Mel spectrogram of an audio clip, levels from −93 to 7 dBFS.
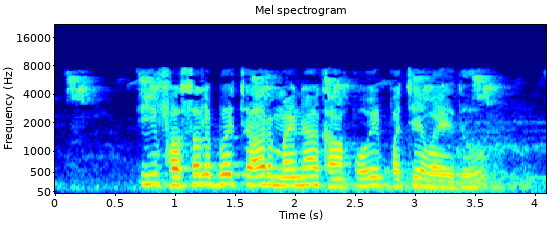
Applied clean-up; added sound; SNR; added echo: none; none; none; none.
